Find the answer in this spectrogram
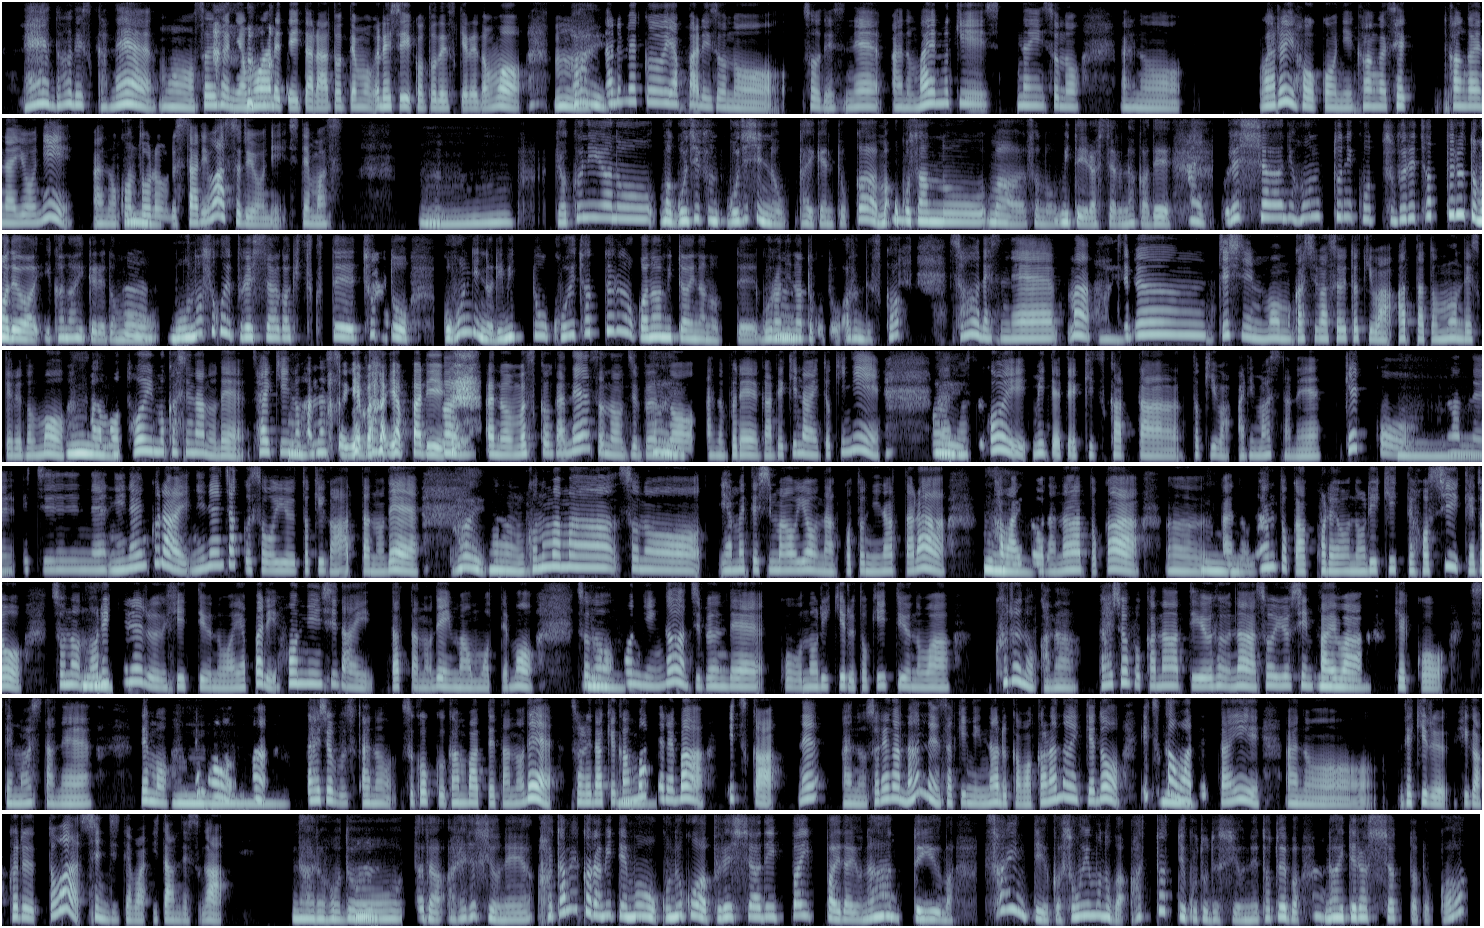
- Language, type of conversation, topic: Japanese, podcast, プレッシャーが強い時の対処法は何ですか？
- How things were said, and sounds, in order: laugh; laughing while speaking: "話といえばやっぱり"; chuckle; other background noise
